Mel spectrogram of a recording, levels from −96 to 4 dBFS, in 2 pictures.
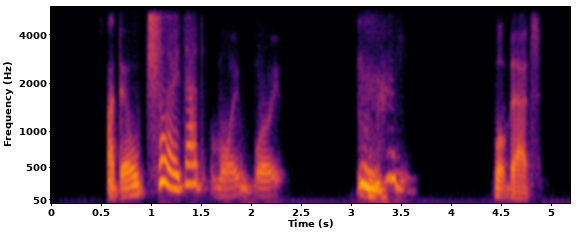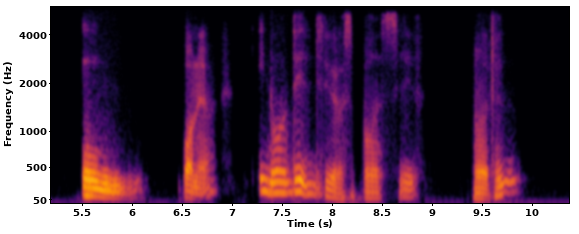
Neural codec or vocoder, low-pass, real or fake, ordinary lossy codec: codec, 16 kHz in and 24 kHz out, 0.4 kbps, LongCat-Audio-Codec, four codebook decoder; 5.4 kHz; fake; Opus, 32 kbps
